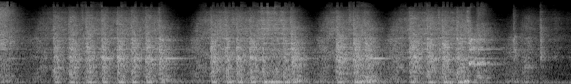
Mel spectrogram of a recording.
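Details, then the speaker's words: K24-swapped Nissan Cefiro at its first start, after charging a weak battery, cranks in uneven surges with part-fires that never catch; the ignition timing is off, with the TDC offset and timing marks not matching, found later with a timing light. "I don't know. It's like it's trying, but it's like the timing's off or something."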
